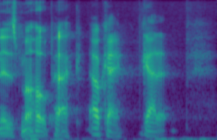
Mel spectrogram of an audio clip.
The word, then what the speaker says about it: Mahopac: Well, the way to remember, to get really corny, is just think of a Native American dropping their pack of cigarettes in a lake, and he would say Mahopac.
